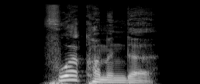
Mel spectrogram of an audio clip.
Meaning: inflection of vorkommend: 1. strong/mixed nominative/accusative feminine singular 2. strong nominative/accusative plural 3. weak nominative all-gender singular
- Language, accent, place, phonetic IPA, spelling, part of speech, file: German, Germany, Berlin, [ˈfoːɐ̯ˌkɔməndə], vorkommende, adjective, De-vorkommende.ogg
